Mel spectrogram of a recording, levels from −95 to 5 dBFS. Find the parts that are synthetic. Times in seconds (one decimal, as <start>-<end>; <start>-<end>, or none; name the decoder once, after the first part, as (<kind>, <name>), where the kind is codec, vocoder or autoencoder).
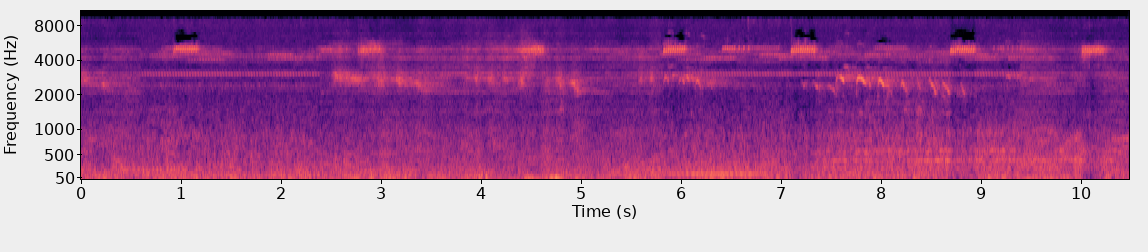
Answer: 0.0-0.6 (codec, DAC); 2.4-5.8; 9.4-10.5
